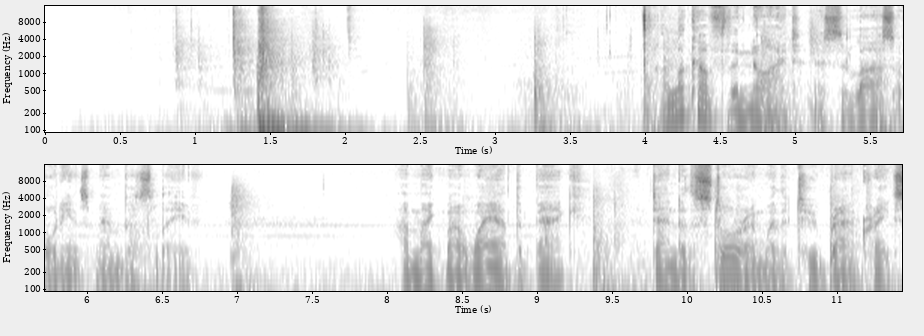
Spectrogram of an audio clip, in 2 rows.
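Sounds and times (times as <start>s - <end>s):
door swinging shut with a heavy thud: 1.2s - 2.0s
speech: 4.1s - 6.8s, 8.1s - 11.4s.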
